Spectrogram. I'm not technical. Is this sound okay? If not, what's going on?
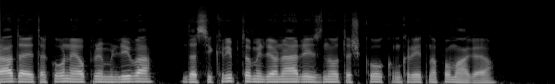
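Yes, nothing wrong turns up anywhere in this speech recording, so there's nothing to fix.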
